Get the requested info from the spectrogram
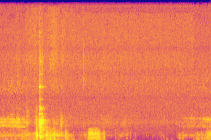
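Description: Close-up handling noise with one sharp click about a second in, then a short muffled burst near the middle: a chocolate heart being bitten into and chewed right by the microphone.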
